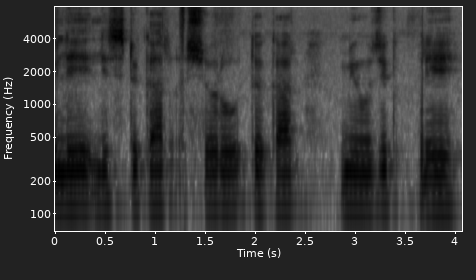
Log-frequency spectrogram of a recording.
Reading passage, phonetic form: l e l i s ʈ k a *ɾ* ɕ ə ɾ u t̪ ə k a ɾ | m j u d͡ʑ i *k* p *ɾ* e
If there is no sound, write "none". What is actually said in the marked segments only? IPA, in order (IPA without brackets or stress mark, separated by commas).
ɾ, k, l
